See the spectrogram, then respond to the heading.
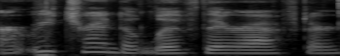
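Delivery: hushed half-whisper, voice dropped away. Speaking in character to Brick House, leaning in: half-whispering in character. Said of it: "I'm gonna whisper to him".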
